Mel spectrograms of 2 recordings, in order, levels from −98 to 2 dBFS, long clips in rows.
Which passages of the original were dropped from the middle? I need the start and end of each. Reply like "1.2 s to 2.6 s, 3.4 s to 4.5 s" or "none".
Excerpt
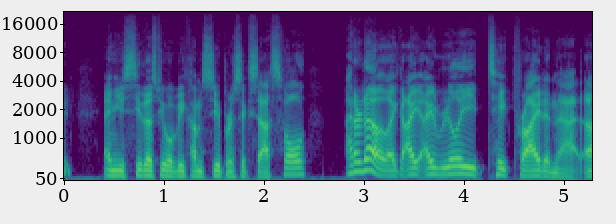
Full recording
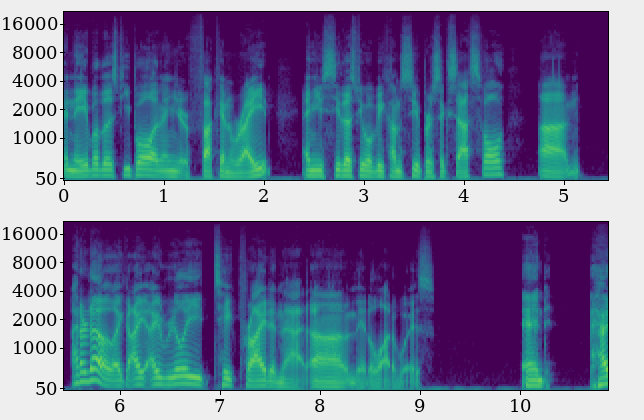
4.6 s to 5.3 s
